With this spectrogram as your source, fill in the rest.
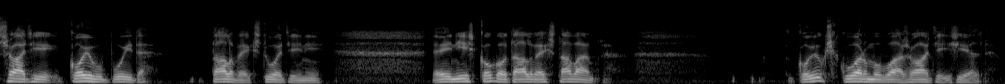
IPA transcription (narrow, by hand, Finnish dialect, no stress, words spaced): soɑtʲiː koiʋupuitɑ tɑlʋeˑks tuotʲiː ni ei niːst koko tɑlʋeˑks tɑʋɑnt ko yks kuormɑ ʋoɑ soɑtʲiː sielt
